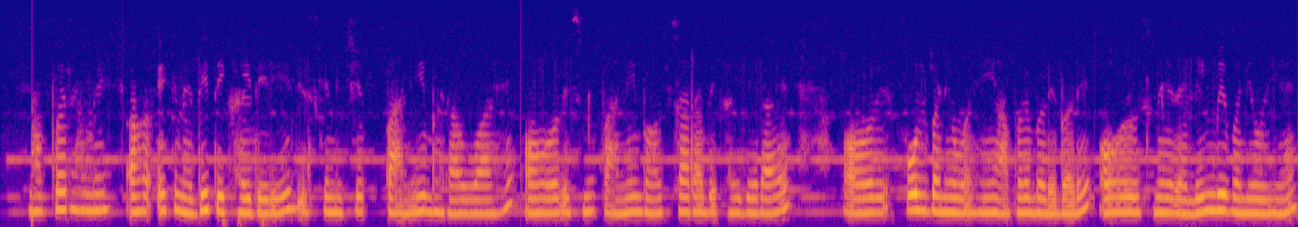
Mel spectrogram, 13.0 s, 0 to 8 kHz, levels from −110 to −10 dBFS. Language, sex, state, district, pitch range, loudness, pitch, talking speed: Hindi, female, Uttar Pradesh, Etah, 185-210 Hz, -34 LUFS, 195 Hz, 200 wpm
